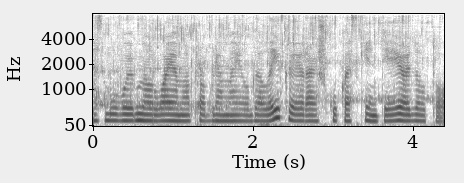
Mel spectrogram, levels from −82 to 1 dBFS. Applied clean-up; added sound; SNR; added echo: none; Liquid; 15 dB; none.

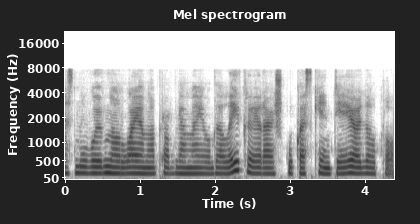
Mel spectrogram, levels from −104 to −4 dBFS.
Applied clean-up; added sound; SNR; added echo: neural mask model DeepFilterNet 3.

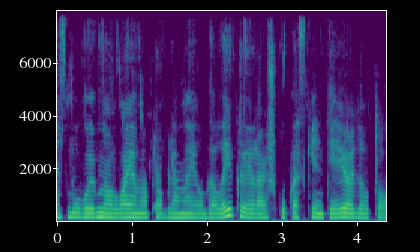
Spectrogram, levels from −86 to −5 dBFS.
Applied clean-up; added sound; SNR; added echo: neural mask model Resemble Enhance denoiser.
